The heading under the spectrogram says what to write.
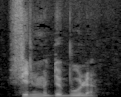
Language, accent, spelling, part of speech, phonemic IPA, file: French, France, film de boules, noun, /film də bul/, LL-Q150 (fra)-film de boules.wav
- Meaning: a porn movie, a skin flick, a blue movie, a porno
